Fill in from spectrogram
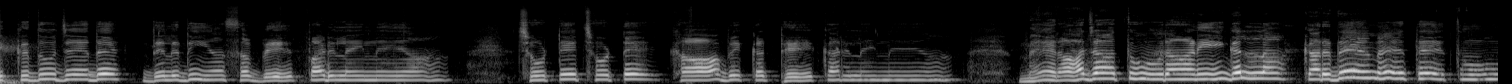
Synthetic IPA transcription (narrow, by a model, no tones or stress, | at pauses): ɪkd̪uːd͡ʒeːd̪eː | d̪ɪld̪ɪjãːsəbeːpəɽleineːãː | t͡ʃʰoːʈeːt͡ʃʰoːʈeːkʰaːbɪkəʈʰːeːkəɾlɛineãː | mɛ̃ːɾaːd͡ʒaːt̪uːɾaːɳ̃iːɡəlːãːkəɾd̪eːmɛ̃ːt̪eːt̪ũː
